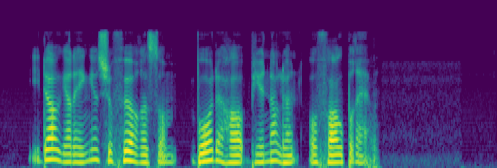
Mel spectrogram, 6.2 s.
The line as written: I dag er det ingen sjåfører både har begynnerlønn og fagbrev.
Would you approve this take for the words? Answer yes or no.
no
